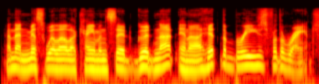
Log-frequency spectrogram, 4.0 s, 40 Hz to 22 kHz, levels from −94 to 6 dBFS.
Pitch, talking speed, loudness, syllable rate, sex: 135 Hz, 255 wpm, -18 LUFS, 5.5 syllables/s, male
